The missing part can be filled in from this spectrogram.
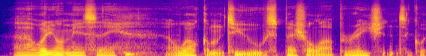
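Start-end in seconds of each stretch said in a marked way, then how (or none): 1.7-4.2 breathy, whispered, hushed radio announcer voice. Asked by the interviewer to try a radio voice, in a radio announcer voice. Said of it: "Let me hear your radio voice".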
